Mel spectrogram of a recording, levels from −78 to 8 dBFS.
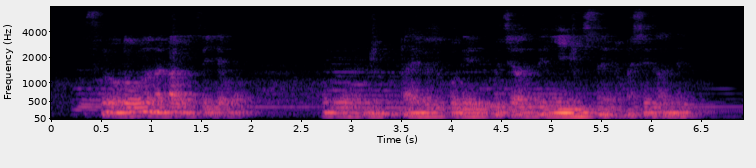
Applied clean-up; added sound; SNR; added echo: none; none; none; reverberation time 0.9 s.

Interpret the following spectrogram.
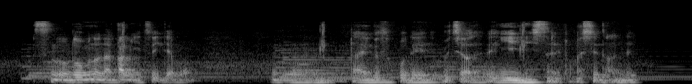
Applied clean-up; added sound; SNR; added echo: none; none; none; none.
